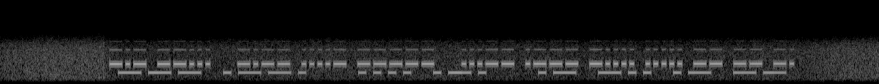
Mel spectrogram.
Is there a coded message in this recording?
Yes: Morse code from 1.0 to 8.0 s, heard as two keyed tones, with radio static. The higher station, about 30 wpm, 970 Hz: K7 Y40 3J65MMN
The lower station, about 16 wpm, 550 Hz: OP HR ADAM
